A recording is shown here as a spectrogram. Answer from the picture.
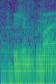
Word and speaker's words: Mai: Is it Mai? How you pronounce his first name? Yeah. Mai.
